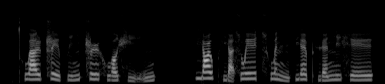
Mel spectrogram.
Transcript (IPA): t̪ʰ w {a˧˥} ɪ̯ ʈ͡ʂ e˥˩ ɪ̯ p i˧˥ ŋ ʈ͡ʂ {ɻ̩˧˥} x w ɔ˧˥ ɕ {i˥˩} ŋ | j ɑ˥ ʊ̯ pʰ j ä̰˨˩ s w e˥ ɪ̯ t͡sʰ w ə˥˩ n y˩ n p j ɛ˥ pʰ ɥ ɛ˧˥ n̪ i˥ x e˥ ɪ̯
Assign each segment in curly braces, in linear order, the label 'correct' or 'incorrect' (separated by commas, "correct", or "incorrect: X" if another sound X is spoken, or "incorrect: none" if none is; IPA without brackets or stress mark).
incorrect: a˥, incorrect: ɻ̩˥, incorrect: ḭ˨˩˦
